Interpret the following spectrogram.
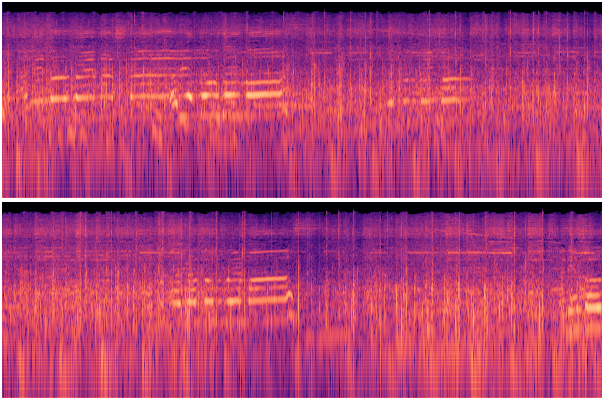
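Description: A group of women shouting a team chant in unison, a few long drawn-out calls that each rise slightly in pitch, with the audience around them. Near the end many voices call out thanks together, overlapping.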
